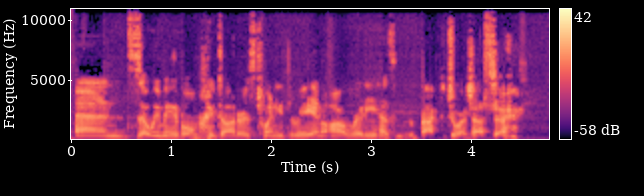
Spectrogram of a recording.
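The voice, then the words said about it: Boston accent. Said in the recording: “you still got the accent. You still got the Boston attitude. ... the Boston was totally there”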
